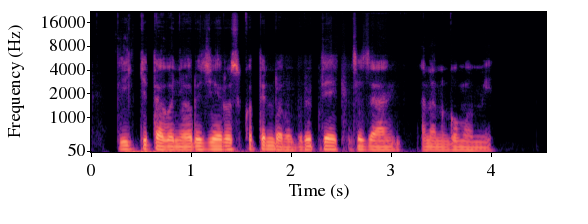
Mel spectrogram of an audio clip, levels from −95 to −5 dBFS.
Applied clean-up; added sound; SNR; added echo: neural mask model DeepFilterNet 3.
